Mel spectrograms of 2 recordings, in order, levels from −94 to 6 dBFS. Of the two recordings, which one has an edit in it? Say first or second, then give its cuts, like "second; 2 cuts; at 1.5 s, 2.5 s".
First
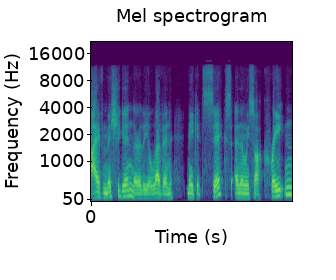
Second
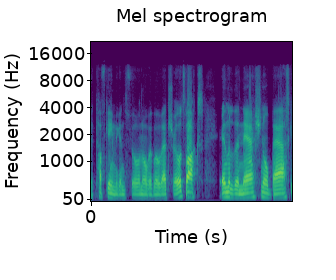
second; 3 cuts; at 1.5 s, 1.9 s, 2.8 s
